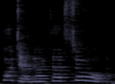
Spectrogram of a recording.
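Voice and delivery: very high-pitched, vaguely British put-on voice; bad fake British accent. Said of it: "vaguely bad fake British accent".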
